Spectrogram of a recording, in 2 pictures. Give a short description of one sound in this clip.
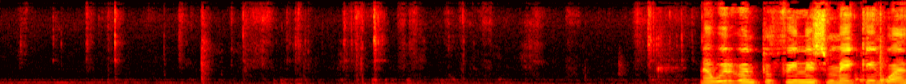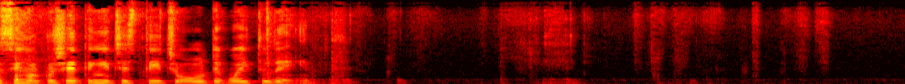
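Yarn rustles softly as a crochet hook pulls it through stitches.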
